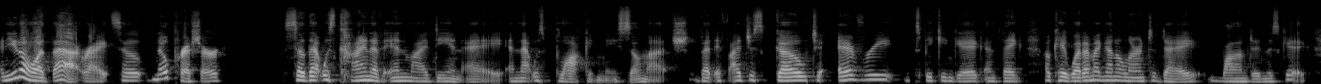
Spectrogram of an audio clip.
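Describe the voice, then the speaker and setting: On a very clean recording with a silent background, a woman with a plain, everyday voice speaks at a moderate pace, using a fairly low pitch and lively intonation. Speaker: singer and musical actress turned speaker. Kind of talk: podcast interview.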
